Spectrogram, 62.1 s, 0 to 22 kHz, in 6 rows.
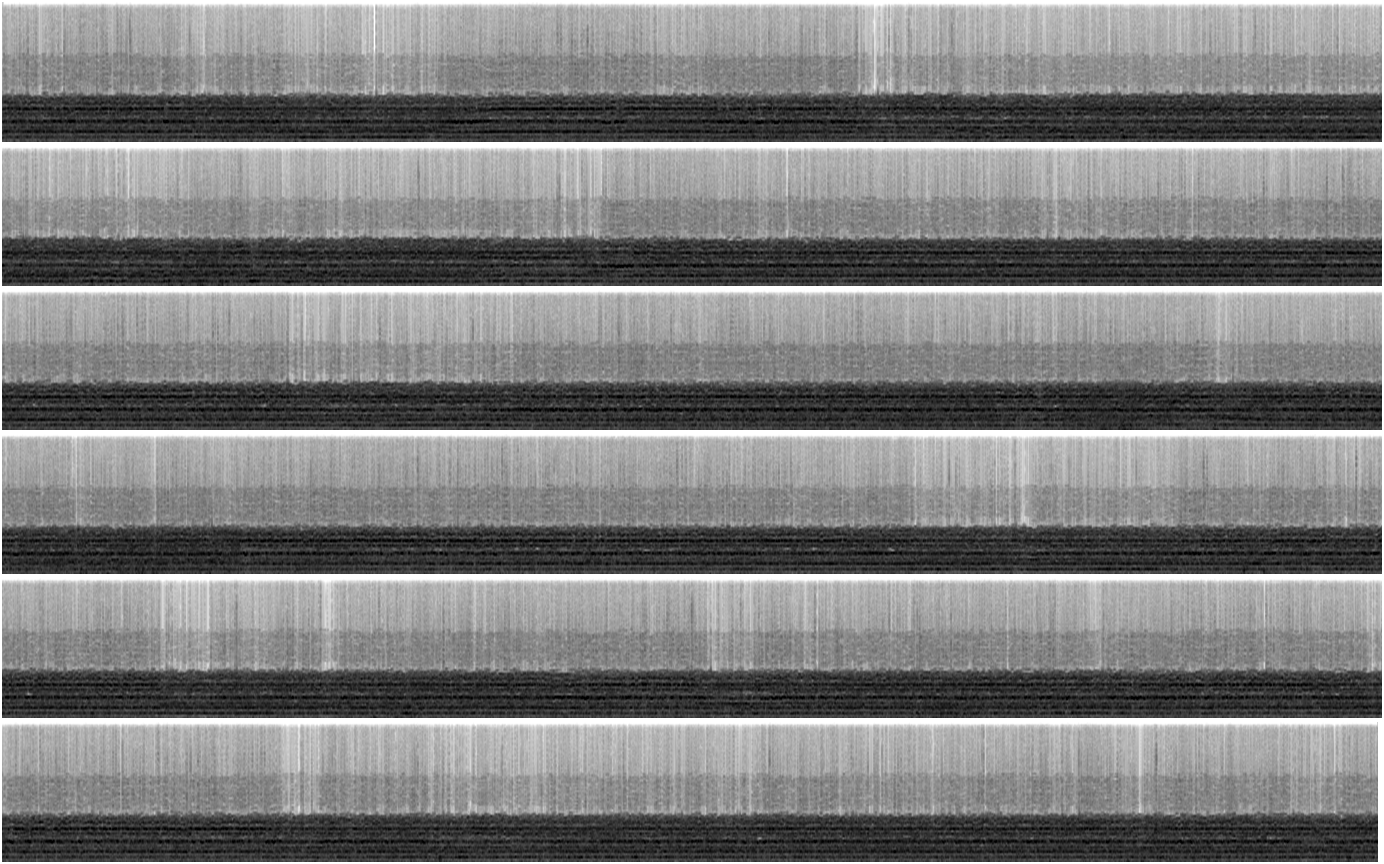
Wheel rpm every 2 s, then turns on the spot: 230, 230, 230, 210, 210, 210, 210, 230, 240, 230, 230, 230, 220, 210, 250, 230, 230, 230, 230, 230, 230, 230, 220, 220, 230, 230, 230, 230, 230, 230, 230.
none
